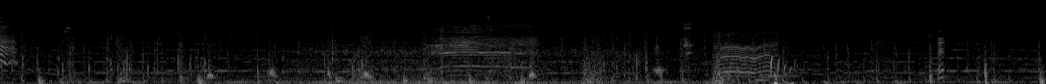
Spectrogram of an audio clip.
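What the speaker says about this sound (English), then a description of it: "We gotta get the sheep." Sheep in the video game Moving Out bleat in wavering cries amid clattering, hoof-like footsteps and game sounds, with voices talking faintly underneath.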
